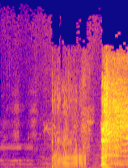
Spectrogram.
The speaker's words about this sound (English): This is Central Park West. This is Central Park West. Farting.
